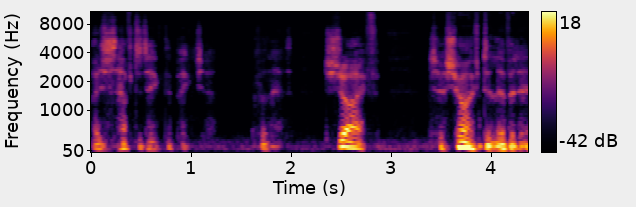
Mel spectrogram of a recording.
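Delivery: hushed, low, close murmured voice. Retelling what a delivery man said while taking a photo, imitating his hushed voice. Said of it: "speaking to me in like a hushed voice".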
